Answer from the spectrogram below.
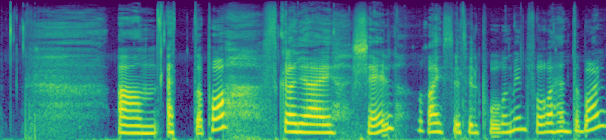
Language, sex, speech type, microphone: Norwegian, female, spontaneous, Sennheiser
